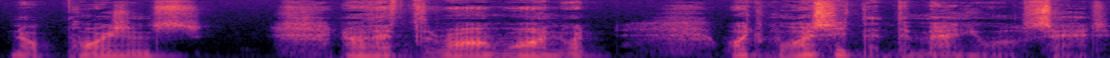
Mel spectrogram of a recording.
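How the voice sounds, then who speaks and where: A man's voice: mid-range voice, lively intonation, a little slow, breathy edge, pitched above the performer's own voice. A man voicing an eager, curious boy who rambles awkwardly and hesitantly in an audiobook. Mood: rambling, puzzled.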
